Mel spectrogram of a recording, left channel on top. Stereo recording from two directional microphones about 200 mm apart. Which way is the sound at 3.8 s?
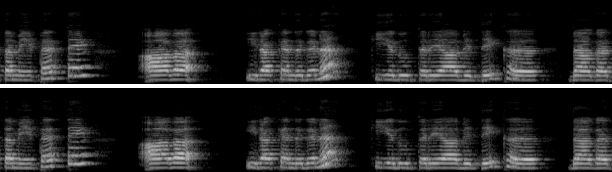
45° right (ahead or behind).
